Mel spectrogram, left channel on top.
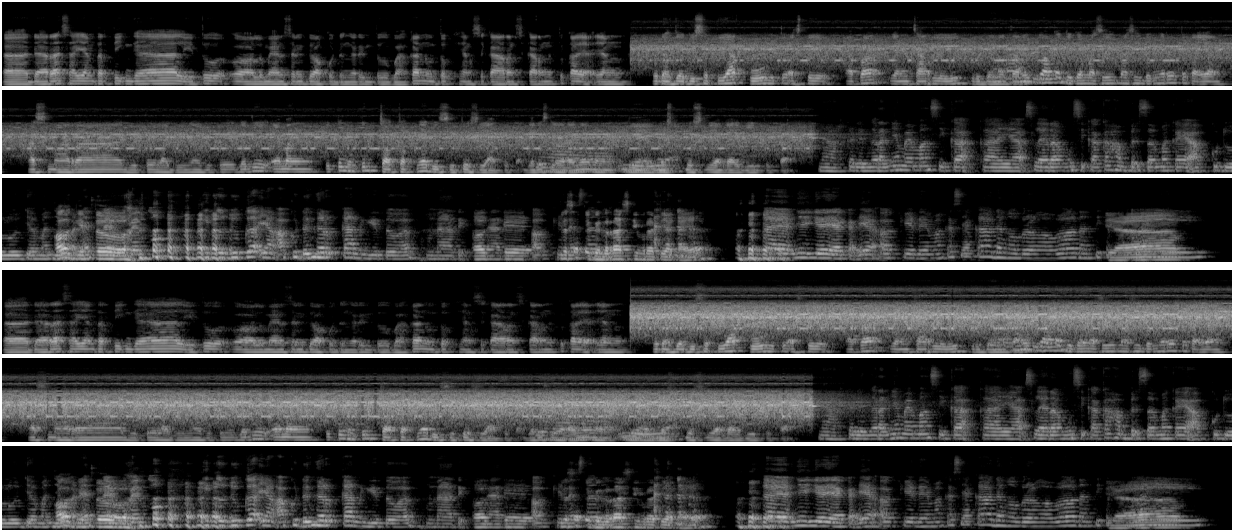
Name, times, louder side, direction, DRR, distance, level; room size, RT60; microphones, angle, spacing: voice 1, 0.0-12.2 12.6-15.4 15.7-20.2 25.1-25.9 26.5-26.8 29.3-29.9 30.2-31.7 31.9-32.3 35.6-36.4, left 1 dB, 40° left, 8 dB, 0.7 m, -29 dB
sound 1, 6.3-20.9, right 10 dB, 80° right, 0.3 m, -22 dB
voice 2, 9.9-10.7 17.6-19.1 20.5-26.2 26.7-29.1 29.4-29.6 29.9-30.7 31.3-31.4 32.2-35.5 35.8-36.6, equal, 10° right, 0 dB, 1.1 m, -31 dB
5.2 x 3.0 x 3.4 m, 0.35 s
head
